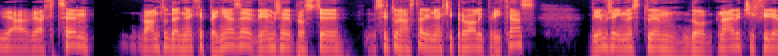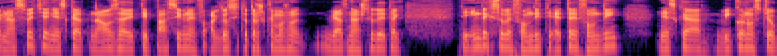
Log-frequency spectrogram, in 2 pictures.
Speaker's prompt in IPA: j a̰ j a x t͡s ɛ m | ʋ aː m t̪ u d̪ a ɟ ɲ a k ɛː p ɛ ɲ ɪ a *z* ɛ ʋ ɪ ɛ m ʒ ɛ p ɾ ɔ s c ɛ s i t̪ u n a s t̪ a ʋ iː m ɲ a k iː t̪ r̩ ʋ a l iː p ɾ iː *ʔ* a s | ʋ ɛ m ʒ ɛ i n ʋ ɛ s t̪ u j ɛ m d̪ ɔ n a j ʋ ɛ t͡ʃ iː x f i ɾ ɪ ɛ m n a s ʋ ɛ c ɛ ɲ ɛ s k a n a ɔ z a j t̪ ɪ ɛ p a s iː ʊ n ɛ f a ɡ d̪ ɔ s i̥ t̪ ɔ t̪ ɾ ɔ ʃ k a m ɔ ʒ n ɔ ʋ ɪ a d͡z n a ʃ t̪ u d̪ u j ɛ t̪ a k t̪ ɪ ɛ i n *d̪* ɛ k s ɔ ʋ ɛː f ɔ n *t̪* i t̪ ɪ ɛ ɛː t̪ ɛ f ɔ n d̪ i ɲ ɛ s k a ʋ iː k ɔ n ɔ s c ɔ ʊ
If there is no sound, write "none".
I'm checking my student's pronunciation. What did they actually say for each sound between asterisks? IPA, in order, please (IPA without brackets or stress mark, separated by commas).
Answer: z, k, d̪, d̪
